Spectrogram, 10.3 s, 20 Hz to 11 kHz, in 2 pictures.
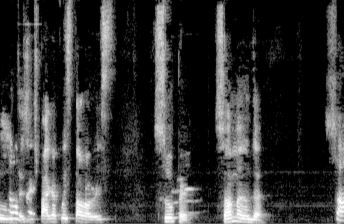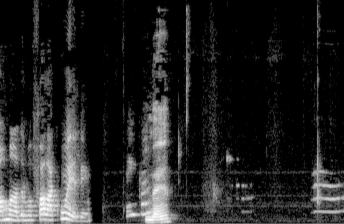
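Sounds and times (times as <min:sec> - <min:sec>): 
speech: 0:00.0 - 0:04.0, 0:04.9 - 0:07.8
cat meowing: 0:02.5 - 0:03.1, 0:09.8 - 0:10.3.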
